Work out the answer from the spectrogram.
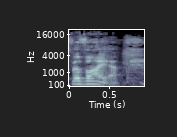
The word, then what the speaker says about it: Vivaia: check out their website it's vavaya and I'll put the link below and I can spell it for you because it's kind of an interesting word it's v-i-v-a-i-a vivea and uh anyway so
